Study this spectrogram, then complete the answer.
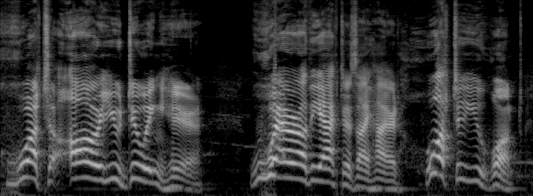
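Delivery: hammed-up frantic plea; pleading. A narrator's reading. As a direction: beg for answers, rising panic. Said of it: "Brendan pleaded".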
